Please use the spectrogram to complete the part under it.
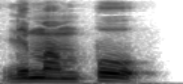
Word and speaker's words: limampu: Up next is limampu.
